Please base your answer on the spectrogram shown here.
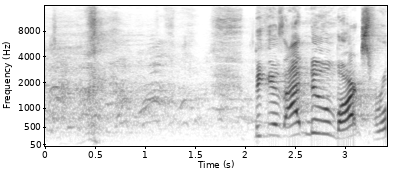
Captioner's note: audience laughing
